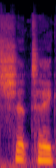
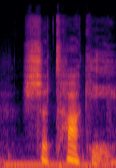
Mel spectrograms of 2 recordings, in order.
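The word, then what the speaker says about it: shiitake: Ed well well Eddie it's not pronounced shitake it's pronounced shitaki there you go you're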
